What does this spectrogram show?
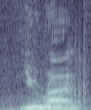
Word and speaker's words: Urán: It's pronounced Urán, as in you ran me over.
